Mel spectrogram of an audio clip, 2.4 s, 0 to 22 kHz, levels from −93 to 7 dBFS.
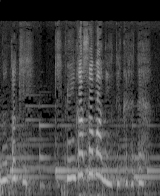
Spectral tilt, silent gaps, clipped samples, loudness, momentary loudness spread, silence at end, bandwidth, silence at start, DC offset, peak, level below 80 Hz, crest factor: -2 dB/octave; none; under 0.1%; -27 LUFS; 12 LU; 0 s; 14 kHz; 0 s; under 0.1%; -12 dBFS; -56 dBFS; 18 dB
